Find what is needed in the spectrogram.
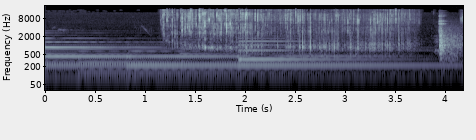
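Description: Soft background music of held piano-like chords. Over it, from just over a second in, a drink is poured for about two and a half seconds, and a single sharp knock comes near the end.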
